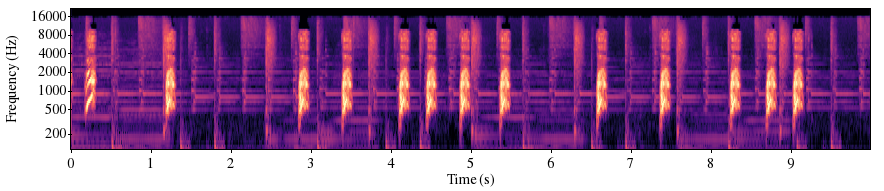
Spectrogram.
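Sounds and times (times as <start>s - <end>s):
Dachshund barking: 0.0s - 0.4s, 1.2s - 1.4s, 2.8s - 5.6s, 6.5s - 7.6s, 8.2s - 9.3s.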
